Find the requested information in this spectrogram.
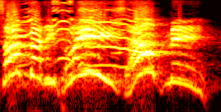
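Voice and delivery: high, loud sobbing plea; crying for help. Acted. Naomi begging anyone to help her, high crying shout. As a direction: beg for help through tears, high and loud. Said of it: "she cries on her vomit".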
